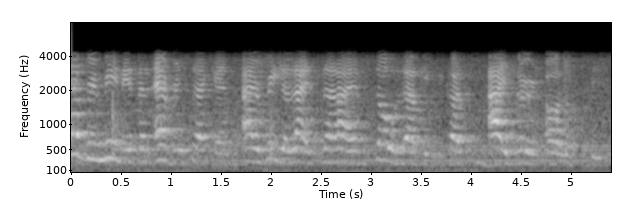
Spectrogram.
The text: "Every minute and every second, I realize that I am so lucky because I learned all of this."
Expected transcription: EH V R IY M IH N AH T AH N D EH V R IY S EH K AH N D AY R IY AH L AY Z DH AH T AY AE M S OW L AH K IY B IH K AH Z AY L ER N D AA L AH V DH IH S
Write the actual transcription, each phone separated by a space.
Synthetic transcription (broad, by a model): EH V R IY M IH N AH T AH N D EH V R IY S EH K AH N D AY R IY AH L AY Z DH AH T AY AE M S OW L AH K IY B IH K AH Z AY L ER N AA L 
